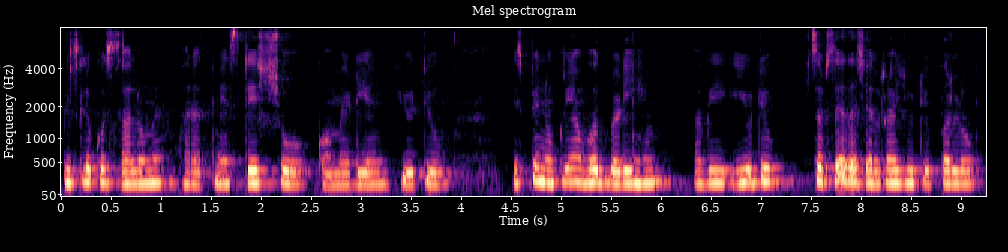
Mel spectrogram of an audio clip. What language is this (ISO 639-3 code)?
hin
